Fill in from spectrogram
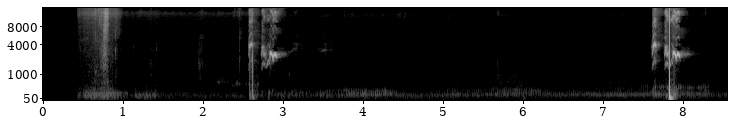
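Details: Sooty-headed bulbul of the cengkram type, described as loud and constantly singing, gives two short bubbling whistled phrases about five seconds apart, each a quick rising-falling flourish, after an opening click, with faint low rumbling behind.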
